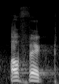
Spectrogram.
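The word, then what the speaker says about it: affect: दोनों का प्रोनाउंसिएशन भी थोड़ा सा डिफरेंट है। जो ई से स्टार्ट हो रहा है उसे आप इफेक्ट पढ़ेंगे, और जो ए से स्टार्ट हो रहा है उसको आप अफेक्ट पढ़ेंगे।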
